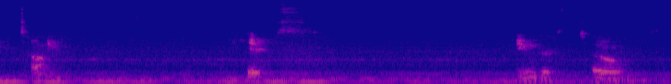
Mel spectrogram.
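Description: A man speaks calmly and softly, close by, with pauses.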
